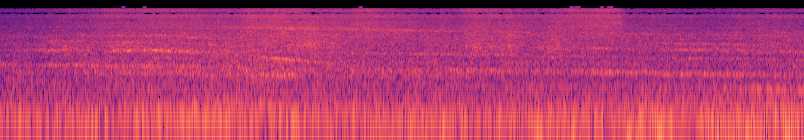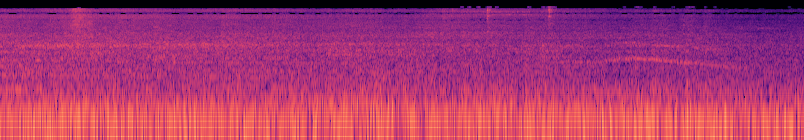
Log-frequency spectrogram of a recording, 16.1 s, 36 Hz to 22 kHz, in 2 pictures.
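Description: Electric commuter trains running on the platform tracks: a steady rumble of wheels on rail, with several gliding motor whines as an E233-series train runs by on the adjacent track and the E233-series train at the platform pulls away.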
